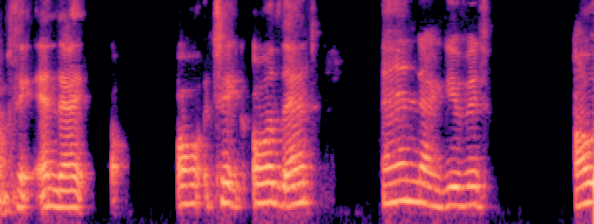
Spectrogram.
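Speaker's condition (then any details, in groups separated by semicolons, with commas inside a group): ALS, bulbar form, bulbar onset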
